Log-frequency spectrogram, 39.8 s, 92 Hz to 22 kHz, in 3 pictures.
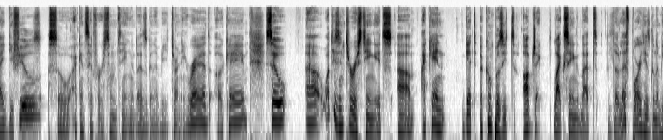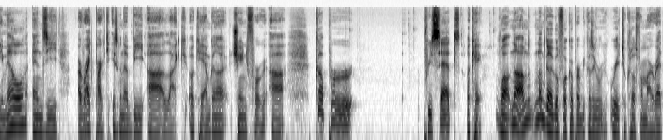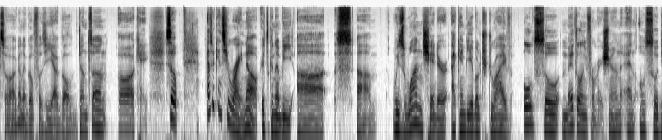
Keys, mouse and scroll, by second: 0.3-1.3 scroll up 2, 1.3 double click, 2.3 click, 4.1-6.7 drag, 7.1 click, 8.1 click, 9.1-13.9 alt+drag, 14.0-15.8 alt+drag, 15.8-19.0 drag, 20.1 click, 23.0 click, 23.9 click, 27.1 click, 27.3 click, 28.0 click, 29.7 click.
